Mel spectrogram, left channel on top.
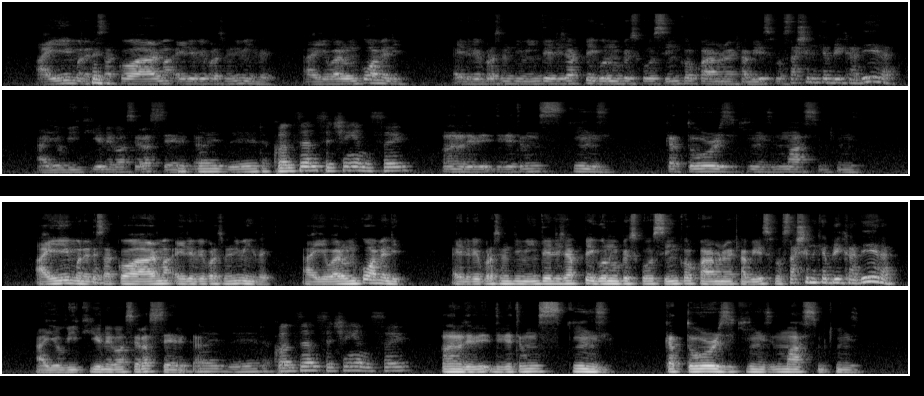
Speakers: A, on the right; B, on the left.
A: Aí, mano,
B: <laughs>
A: ele sacou a arma, aí ele veio pra cima de mim, velho. Aí eu era o único homem ali. Aí ele veio pra cima de mim, daí ele já pegou no meu pescoço assim, colocou a arma na minha cabeça e falou, você tá achando que é brincadeira? Aí eu vi que o negócio era sério,
B: Que doideira.
A: cara.
B: Quantos anos você tinha? Não sei.
A: Mano, eu devia, devia ter uns 15, 14, 15, no máximo 15.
